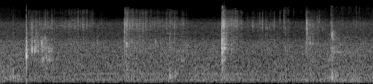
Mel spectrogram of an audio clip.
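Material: Concrete.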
